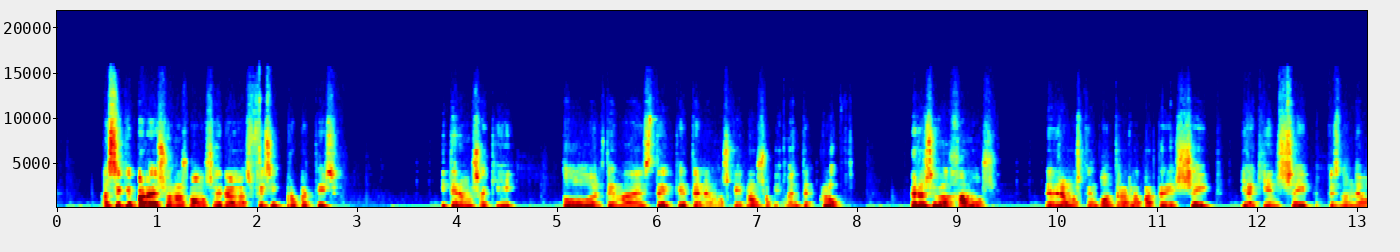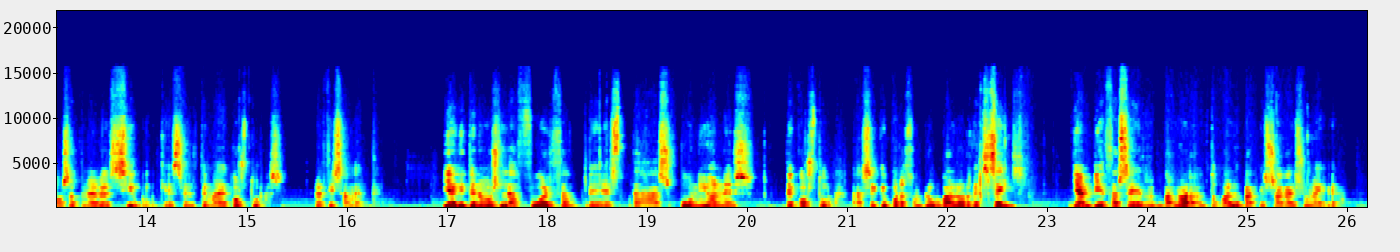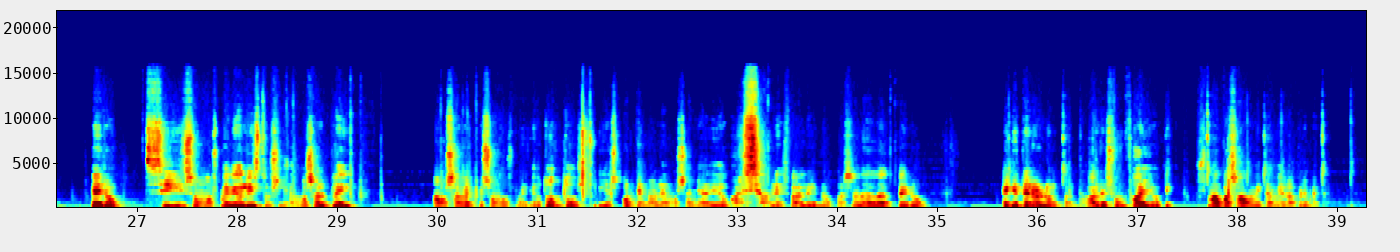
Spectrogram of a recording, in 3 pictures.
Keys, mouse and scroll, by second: 2.0 click, 7.2 click, 7.9-10.0 scroll down 41, 11.0 click, 11.0 scroll down 7, 12.2 click, 12.6-14.6 scroll down 2, 14.6-14.9 scroll down 1, 14.9 click, 18.5-23.2 drag, 24.6-25.3 scroll down 1, 25.3-25.6 middle drag, 25.3-25.6 scroll down 5, 29.2 space, 30.4 space, 31.5 shift+Left, 33.2 click, 34.5 click, 35.7-36.4 middle drag, 36.6-37.3 scroll up 2, 37.3-37.7 middle drag, 37.3 scroll up 2, 38.1 shift+middle drag, 38.4-38.9 middle drag, 39.1-39.2 middle drag.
